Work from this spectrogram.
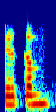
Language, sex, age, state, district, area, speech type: Malayalam, female, 30-45, Kerala, Kottayam, urban, conversation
